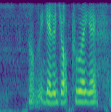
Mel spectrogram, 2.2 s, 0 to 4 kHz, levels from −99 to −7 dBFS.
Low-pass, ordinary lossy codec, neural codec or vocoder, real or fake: 3.6 kHz; none; codec, 24 kHz, 0.9 kbps, WavTokenizer, small release; fake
